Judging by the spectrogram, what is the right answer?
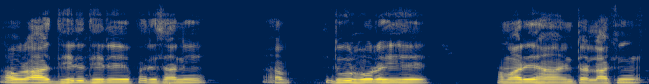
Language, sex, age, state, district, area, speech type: Hindi, male, 60+, Uttar Pradesh, Jaunpur, rural, spontaneous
